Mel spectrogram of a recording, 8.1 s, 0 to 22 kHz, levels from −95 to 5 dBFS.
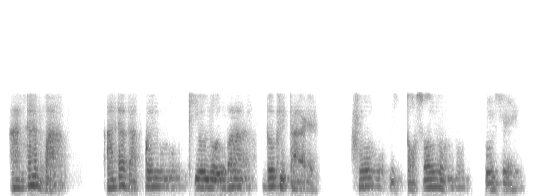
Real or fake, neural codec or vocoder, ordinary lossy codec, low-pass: fake; codec, 16 kHz, 1 kbps, FreqCodec, smaller model; none; 3.6 kHz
